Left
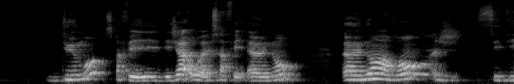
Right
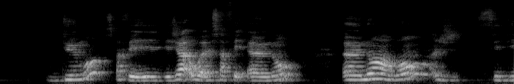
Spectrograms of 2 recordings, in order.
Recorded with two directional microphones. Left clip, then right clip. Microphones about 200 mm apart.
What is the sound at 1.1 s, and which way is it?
Speech, 30° left (ahead or behind).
